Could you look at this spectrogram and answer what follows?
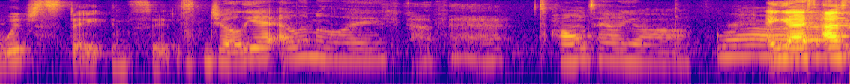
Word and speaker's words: Illinois: like people's con me yes I know it's pronounced Illinois but let me alone how mom has how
